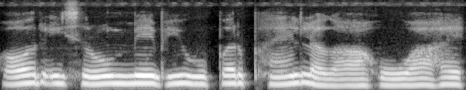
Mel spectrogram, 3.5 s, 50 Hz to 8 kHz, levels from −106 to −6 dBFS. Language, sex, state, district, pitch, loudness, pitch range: Hindi, female, Bihar, Kaimur, 195 Hz, -15 LUFS, 175-210 Hz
